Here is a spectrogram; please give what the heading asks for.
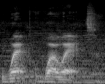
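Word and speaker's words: Wepwawet: Okay, so I just want to announce now, this is pronounced Wep-Wawet.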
